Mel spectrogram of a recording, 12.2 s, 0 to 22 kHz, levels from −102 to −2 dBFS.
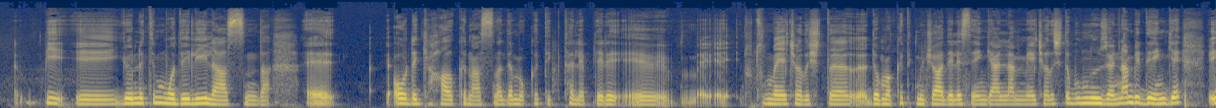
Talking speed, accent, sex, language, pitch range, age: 120 wpm, native, female, Turkish, 175-220 Hz, 30-49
